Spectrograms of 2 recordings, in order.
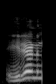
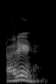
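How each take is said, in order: First: The word begins with 'hi' and ends 'ran'. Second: The word begins with 'ha' and ends 'rin'. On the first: This is the common everyday form. The speaker calls it wrong. "हिरण नहीं" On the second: This is the standard correct form. The speaker calls it right. "शुद्ध क्या है, हरिण"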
